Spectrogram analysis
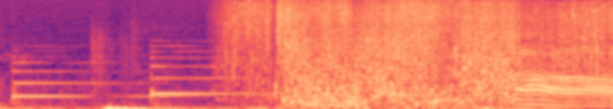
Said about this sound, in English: Splash.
